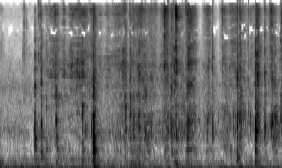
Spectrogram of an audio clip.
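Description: Faint, irregular rustling, scraping and small clicks of cosmetic packaging being handled.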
